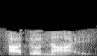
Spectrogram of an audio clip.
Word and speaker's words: Adonai: There's the word Adonai. You can always remember that because it rhymes with El Shaddai, the Almighty, right?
